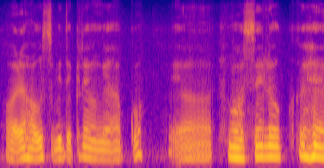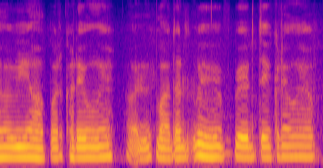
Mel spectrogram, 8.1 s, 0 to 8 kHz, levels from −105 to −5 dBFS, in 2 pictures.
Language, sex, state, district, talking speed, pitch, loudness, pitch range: Hindi, male, Uttar Pradesh, Deoria, 180 wpm, 135 Hz, -26 LUFS, 130-145 Hz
